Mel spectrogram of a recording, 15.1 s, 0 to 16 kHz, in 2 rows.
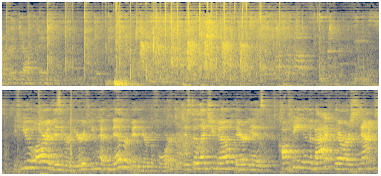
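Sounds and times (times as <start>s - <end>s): microphone thumping: 2.1s - 2.7s.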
